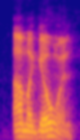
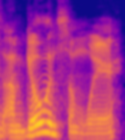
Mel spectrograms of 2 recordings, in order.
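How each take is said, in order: First: "a-going" with an extra "uh" before going; lower-pitched country "a-going", the "a" attached; Appalachian a-going. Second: Said in the usual way. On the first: Shown as a demonstration. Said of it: "That's how they say it". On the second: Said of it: "when someone says".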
